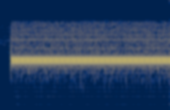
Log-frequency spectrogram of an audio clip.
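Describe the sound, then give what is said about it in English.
A steady, unbroken telephone ringing tone hums on the line for over a second and a half, clear and even in level with no voices. “It's ringing for you now.”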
